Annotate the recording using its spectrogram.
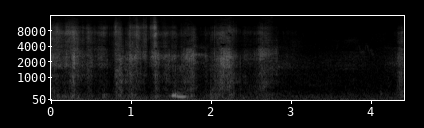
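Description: A frost-covered zucchini leaf rustling and crinkling as fingers rub its iced surface: a run of short, dry crackles that die away about three seconds in.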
